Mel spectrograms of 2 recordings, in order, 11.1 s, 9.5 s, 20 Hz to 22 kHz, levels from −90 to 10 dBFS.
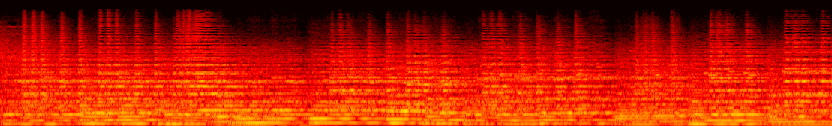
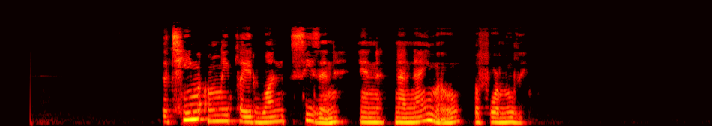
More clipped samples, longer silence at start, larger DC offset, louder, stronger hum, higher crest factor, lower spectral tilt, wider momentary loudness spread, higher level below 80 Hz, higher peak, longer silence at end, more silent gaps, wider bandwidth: neither; second, 0 s vs 2.2 s; neither; about the same, -27 LUFS vs -27 LUFS; neither; about the same, 16 dB vs 18 dB; about the same, -5.5 dB/octave vs -5.5 dB/octave; second, 5 LU vs 12 LU; first, -50 dBFS vs -70 dBFS; about the same, -10 dBFS vs -10 dBFS; second, 0 s vs 2.5 s; neither; first, 16 kHz vs 9.4 kHz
